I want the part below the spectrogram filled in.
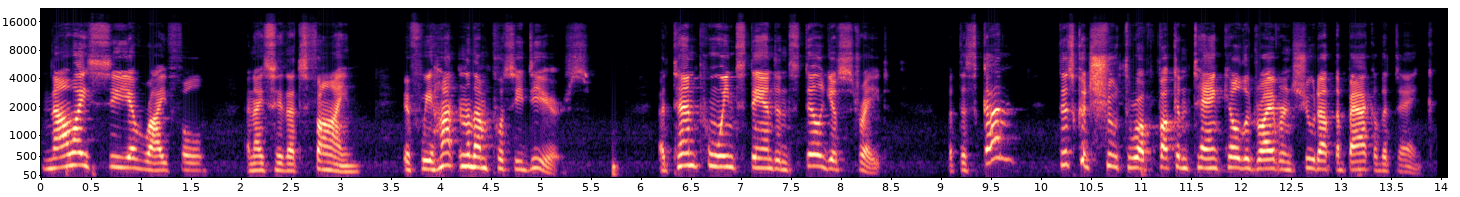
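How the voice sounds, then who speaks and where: A woman's voice: medium pitch, expressive, unhurried, sharp tone, dry recording. A woman playing a boastful, crude backwoods male hunter with a folksy, slangy, swaggering delivery.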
